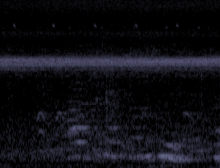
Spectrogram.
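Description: Faint, steady, high-pitched insect trill over near silence.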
